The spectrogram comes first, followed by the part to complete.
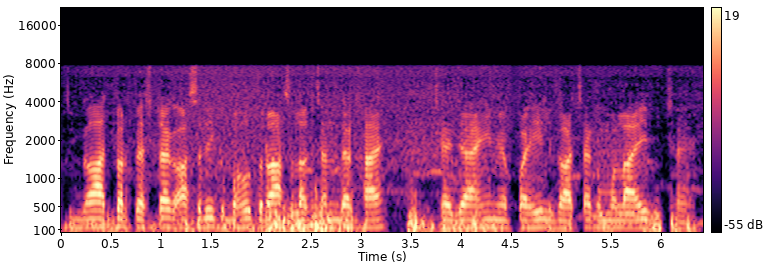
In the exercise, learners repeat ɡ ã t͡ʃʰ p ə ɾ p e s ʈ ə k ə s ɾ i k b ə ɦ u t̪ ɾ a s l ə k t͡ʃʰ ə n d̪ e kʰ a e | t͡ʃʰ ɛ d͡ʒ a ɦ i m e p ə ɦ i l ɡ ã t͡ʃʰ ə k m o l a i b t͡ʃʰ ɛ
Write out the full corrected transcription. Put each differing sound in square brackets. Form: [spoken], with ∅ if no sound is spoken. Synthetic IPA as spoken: ɡ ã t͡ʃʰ p ə ɾ p e s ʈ ə k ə s ɾ i k b ə ɦ u t̪ ɾ a s l ə k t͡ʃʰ ə n d̪ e kʰ a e | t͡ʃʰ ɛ d͡ʒ a ɦ i m e p ə ɦ i l ɡ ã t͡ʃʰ ə k m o l a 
